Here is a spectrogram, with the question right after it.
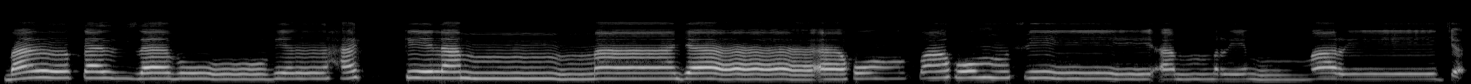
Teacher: Lama mimnya gunnah, ma-nya mad tabi'i. Bukan lama, lama ma-nya ada madnya.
